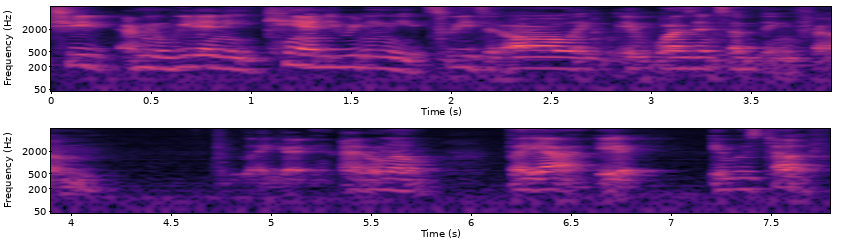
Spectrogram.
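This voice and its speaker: A woman with an American accent at a moderate pace, with audible room echo and noticeable background noise. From California, San Diego. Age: 20s. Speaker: fitness coach and cancer survivor. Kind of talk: podcast interview. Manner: conversational, halting with fillers.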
